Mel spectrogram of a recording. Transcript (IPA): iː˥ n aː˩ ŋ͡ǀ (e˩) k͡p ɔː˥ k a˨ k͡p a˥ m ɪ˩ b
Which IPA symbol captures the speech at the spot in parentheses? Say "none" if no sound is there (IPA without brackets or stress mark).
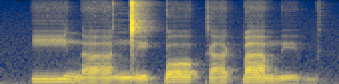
e˩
